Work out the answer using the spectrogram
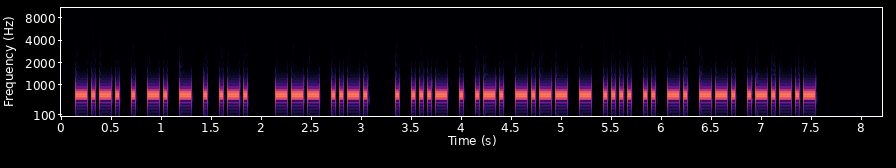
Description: Morse code, heard as a keyed tone, about 30 wpm, 700 Hz. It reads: CENTER OF EVERYTHING.
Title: Sentences from Top 1000 Words - Review Part 2 - 30wpm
